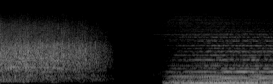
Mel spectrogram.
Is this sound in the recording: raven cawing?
no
